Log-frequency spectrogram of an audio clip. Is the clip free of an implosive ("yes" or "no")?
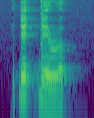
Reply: no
